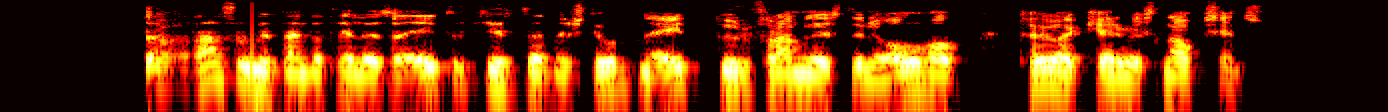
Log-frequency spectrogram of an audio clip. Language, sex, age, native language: Icelandic, male, 50-59, Icelandic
